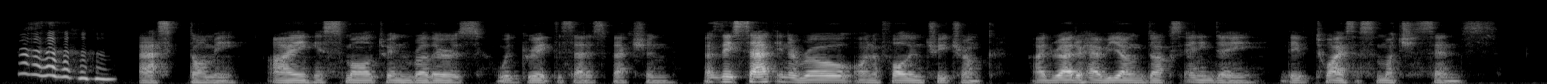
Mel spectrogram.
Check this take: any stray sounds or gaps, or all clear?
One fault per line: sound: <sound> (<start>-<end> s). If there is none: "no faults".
sound: laugh (0.2-1.2 s)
